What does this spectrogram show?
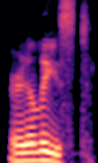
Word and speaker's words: released: Released. So with the R sound at the beginning of a word, I think that your R sounds when it is at the end of the word are much better.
